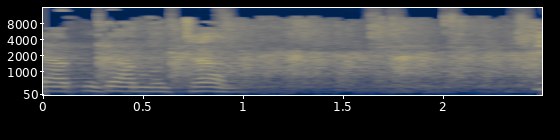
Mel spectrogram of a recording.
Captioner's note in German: Beifall Freie Demokraten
